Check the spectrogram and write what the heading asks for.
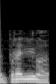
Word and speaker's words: Правило: И там прямо с первых страниц в этой книге было написано о том, как русский воин занимается на тренажере, который назывался «Правило», от слова «править», ударение на букву «и».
